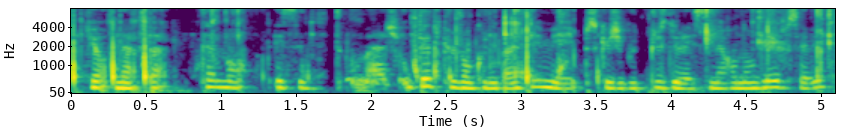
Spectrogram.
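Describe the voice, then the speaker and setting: A woman speaks at a very fast pace in a medium pitch with monotone, flat intonation. Noticeable background noise is heard. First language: Russian (speaking French). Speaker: ASMR creator. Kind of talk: fast and aggressive ASMR. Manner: repetitive.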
